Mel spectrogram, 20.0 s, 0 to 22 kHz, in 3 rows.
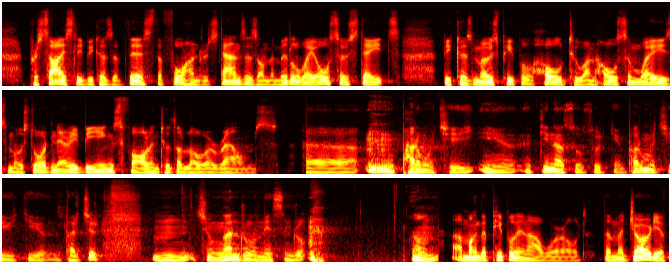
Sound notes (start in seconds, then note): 9.8 citing scripture in Tibetan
